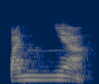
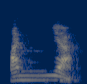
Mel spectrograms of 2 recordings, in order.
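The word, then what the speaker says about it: paññā: So Anyang, Panya. Panya. It's nasal, you know, that's why we pause Panya.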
